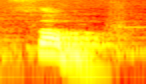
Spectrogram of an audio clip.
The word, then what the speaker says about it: thumb: B is silent when it comes after M at the end of a word. Why? from old English Germanic languages. We once pronounced a B, but it slowed down speech, so it was dropped.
